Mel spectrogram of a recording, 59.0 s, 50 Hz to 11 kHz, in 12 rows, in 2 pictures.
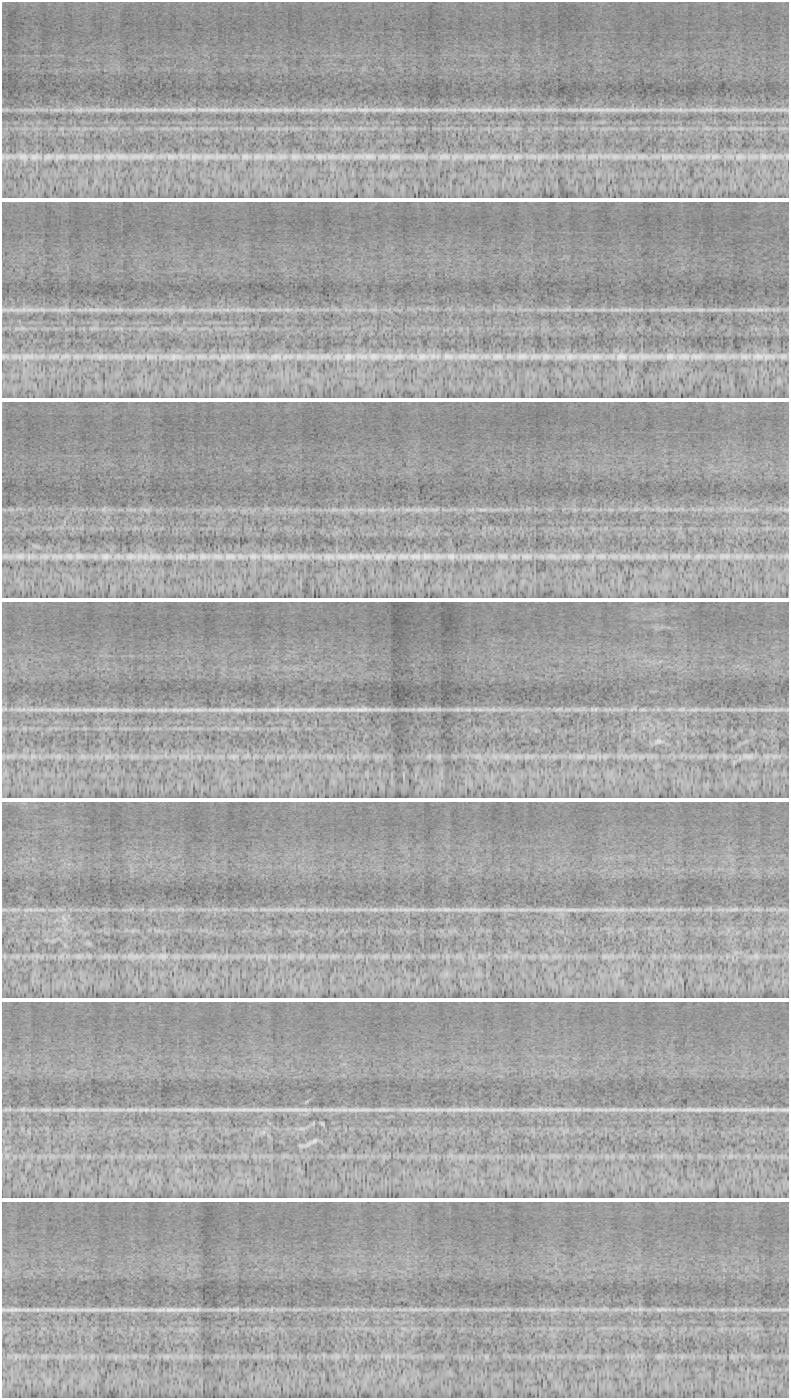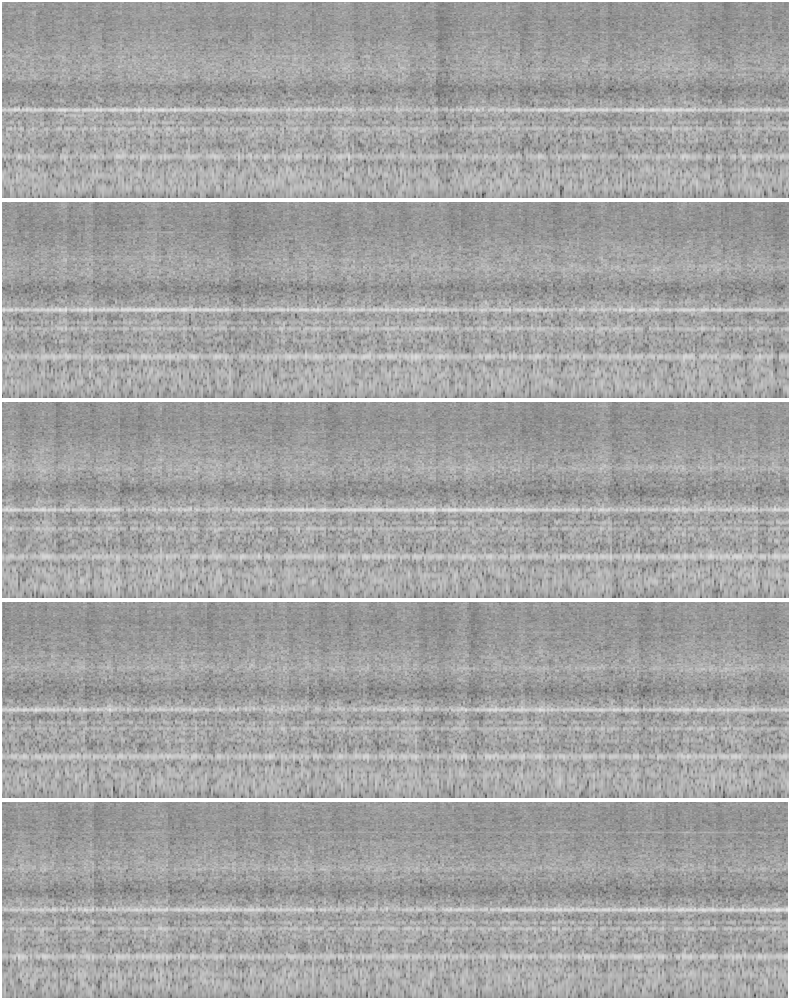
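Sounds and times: helicopter rotor and engine drone: 0.0s - 59.0s
high whine: 7.0s - 30.8s.

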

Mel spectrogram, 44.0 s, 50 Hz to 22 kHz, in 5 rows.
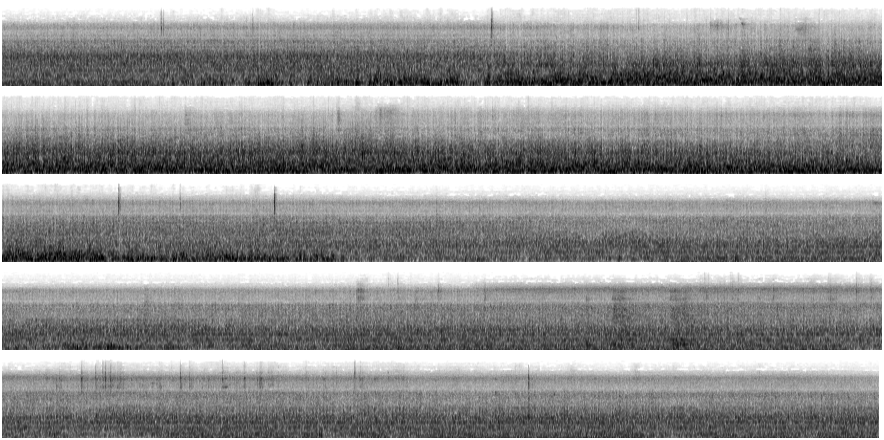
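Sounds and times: diesel engine running: 0.0s - 43.9s
low hum: 0.0s - 43.9s.

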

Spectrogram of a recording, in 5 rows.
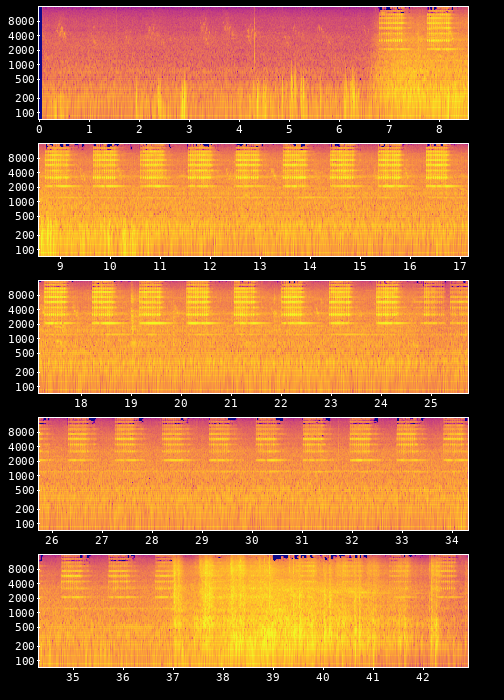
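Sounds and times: level crossing bell ringing: 6.7s - 37.2s, 41.3s - 42.9s.

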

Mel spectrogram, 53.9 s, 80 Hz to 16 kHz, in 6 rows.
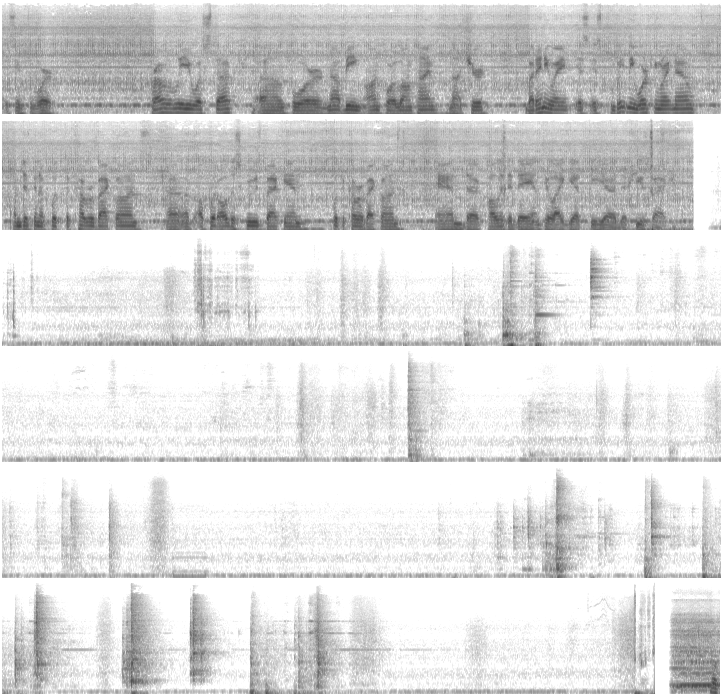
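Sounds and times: mixer parts knocking and clattering: 0.0s - 18.2s, 23.7s - 25.6s, 42.1s - 45.8s, 46.4s - 49.3s
steady low hum: 0.0s - 53.1s.

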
